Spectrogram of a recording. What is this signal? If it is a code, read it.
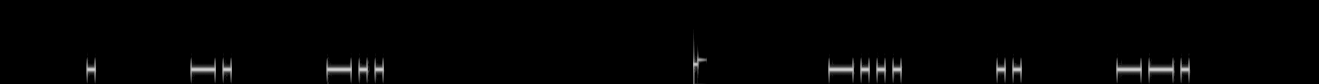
Morse code, heard as a keyed tone, about 15 wpm, spaced as for 7 wpm, 700 Hz. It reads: END BIG
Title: 4x Character Spacing - Top 300 Words - 15wpm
